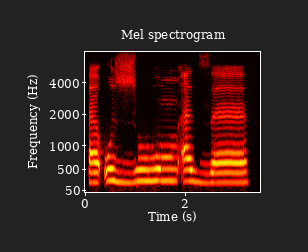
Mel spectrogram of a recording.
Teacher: Jangan berubah zai itu ya. Tasdid dua-duanya zai, bukan ta'uzjuhum, enggak juhum, zuhum tetap ta'uzzuhum azza. · berubah di juhumnya itu juhum. Di ini ada asofirnya ya, desisan di zainya.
